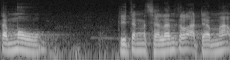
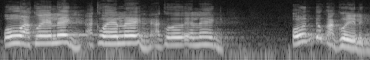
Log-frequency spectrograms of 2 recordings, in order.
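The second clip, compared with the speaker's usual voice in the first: much higher, louder relieved cry; hammed-up relief, pitched way up; relieved exclamation; 10 semitones higher, 9 dB louder than usual. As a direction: exclaim it like a sudden rescue. Acting relieved person remembering.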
